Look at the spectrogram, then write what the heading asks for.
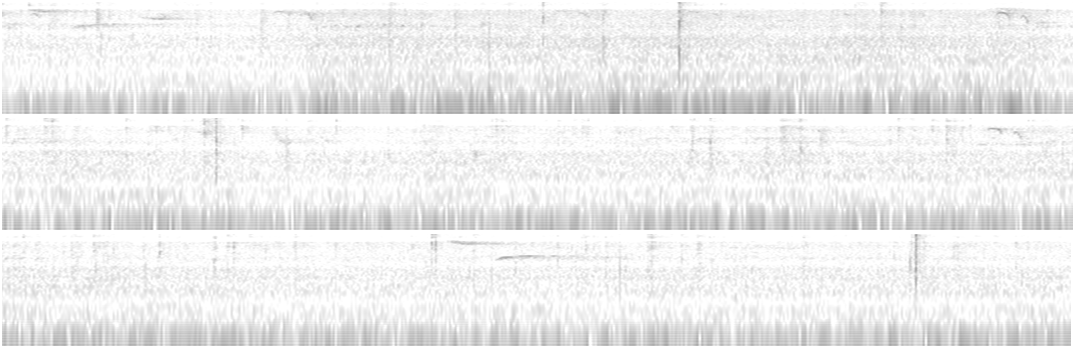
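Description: Faint woodland ambience: scattered short, high bird calls, a few of them falling in pitch, over a low steady rumble, with occasional light clicks.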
